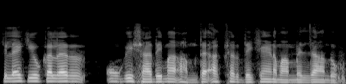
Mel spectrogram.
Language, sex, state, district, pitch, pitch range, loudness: Garhwali, male, Uttarakhand, Tehri Garhwal, 125 Hz, 110-140 Hz, -19 LUFS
